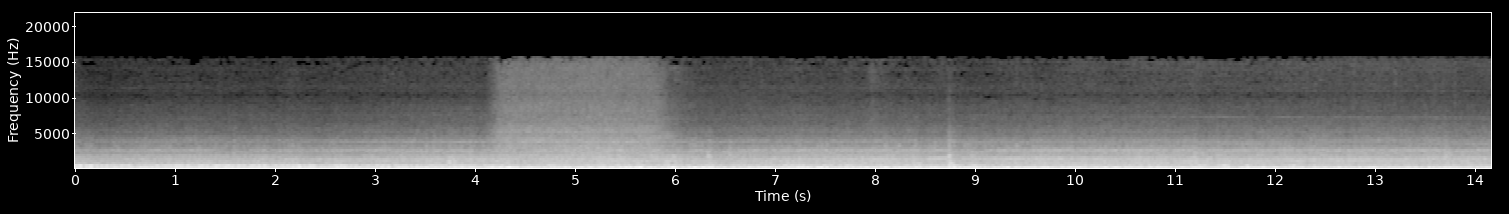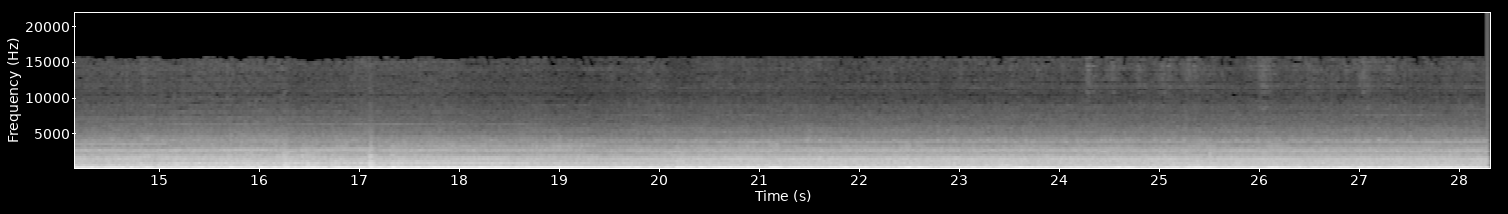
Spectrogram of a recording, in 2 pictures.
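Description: Tokyo Metro 03 series subway train running, heard from its chopper-controlled motor car: a steady whine from the traction equipment over wheel and rail noise. A higher tone fades out about four seconds in while a lower one carries on, and there is a short hiss at about the same time.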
